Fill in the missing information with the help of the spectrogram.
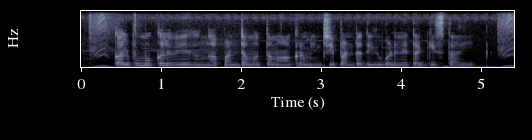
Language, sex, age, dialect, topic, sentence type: Telugu, female, 18-24, Southern, agriculture, statement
